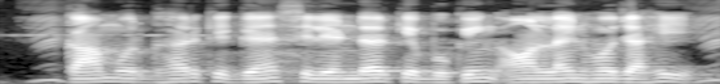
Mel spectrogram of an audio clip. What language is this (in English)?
Chhattisgarhi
